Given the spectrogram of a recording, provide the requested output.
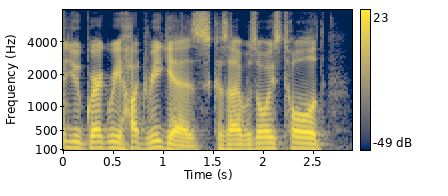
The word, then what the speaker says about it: Gregory Rodrigues: Gregory. Rodrigues. You got it. Gregory. You have to roll the R there.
